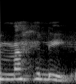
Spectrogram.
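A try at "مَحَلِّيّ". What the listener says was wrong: But it's not. It has a shadda. Mahalli.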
